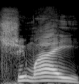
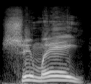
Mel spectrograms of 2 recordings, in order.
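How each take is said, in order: First: The name ends in an 'ai' sound. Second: The name ends in an 'ei' sound. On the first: "кто-то его называет Шимай"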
